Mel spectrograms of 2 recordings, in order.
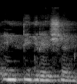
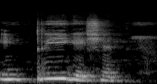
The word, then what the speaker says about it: integration: बार जा रहा है, हमारा प्रोनाउंसिएशन गलत होता है इंटीग्रेशन का। इट इज़ इंटीग्रेशन, लेकिन हम में से ज़्यादातर लोग इसको प्रोनाउंसिएट करते हैं इंट्रीगेशन। ग के नीचे र है, ट के नीचे नहीं, इंटीग्रेशन।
